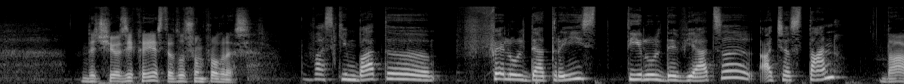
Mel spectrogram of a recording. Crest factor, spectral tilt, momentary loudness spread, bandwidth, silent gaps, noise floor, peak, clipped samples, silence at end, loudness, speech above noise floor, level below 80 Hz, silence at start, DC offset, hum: 16 dB; -4.5 dB/octave; 12 LU; 16 kHz; none; -47 dBFS; -6 dBFS; under 0.1%; 0 s; -22 LUFS; 26 dB; -56 dBFS; 0 s; under 0.1%; none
